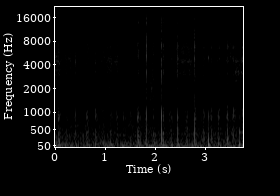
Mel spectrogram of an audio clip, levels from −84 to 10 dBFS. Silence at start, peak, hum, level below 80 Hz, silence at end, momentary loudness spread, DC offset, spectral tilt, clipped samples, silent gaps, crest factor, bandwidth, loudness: 0 s; -34 dBFS; none; -68 dBFS; 0 s; 8 LU; under 0.1%; -4 dB/octave; under 0.1%; none; 28 dB; 19 kHz; -64 LUFS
